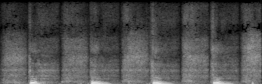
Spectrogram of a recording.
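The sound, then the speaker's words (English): Four forceful, sharp exhalations at a steady rhythm, each a short huffing breath with a slight voiced grunt, fairly loud, breathing out hard while throwing controlled punches in a demonstration. “So I'm breathing through and I'm exerting force when I'm doing it, okay?”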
